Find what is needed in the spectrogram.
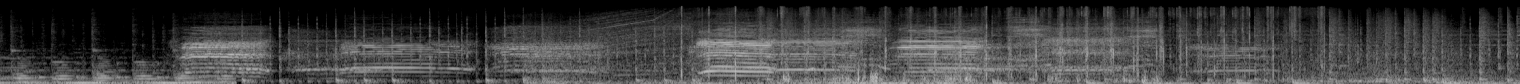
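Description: A couple of seconds of music, then a series of about eight wavering, bleat-like cries, each lasting under a second, in the manner of a comedic bleating sound effect.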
